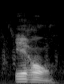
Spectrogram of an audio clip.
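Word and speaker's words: héron: of the herin itself a heron in French is easy it's eron so same word just pronounced differently you see I'm not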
